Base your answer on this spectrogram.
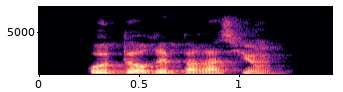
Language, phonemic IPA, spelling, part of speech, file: French, /ʁe.pa.ʁa.sjɔ̃/, réparation, noun, LL-Q150 (fra)-réparation.wav
- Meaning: fix, repair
